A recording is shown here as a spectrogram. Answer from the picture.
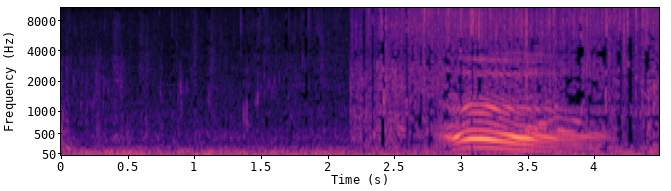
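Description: Water pouring and dripping off a wire fish trap as it is hauled up out of the sea, starting about halfway through. Near the end a voice lets out one drawn-out exclamation that rises and falls in pitch.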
